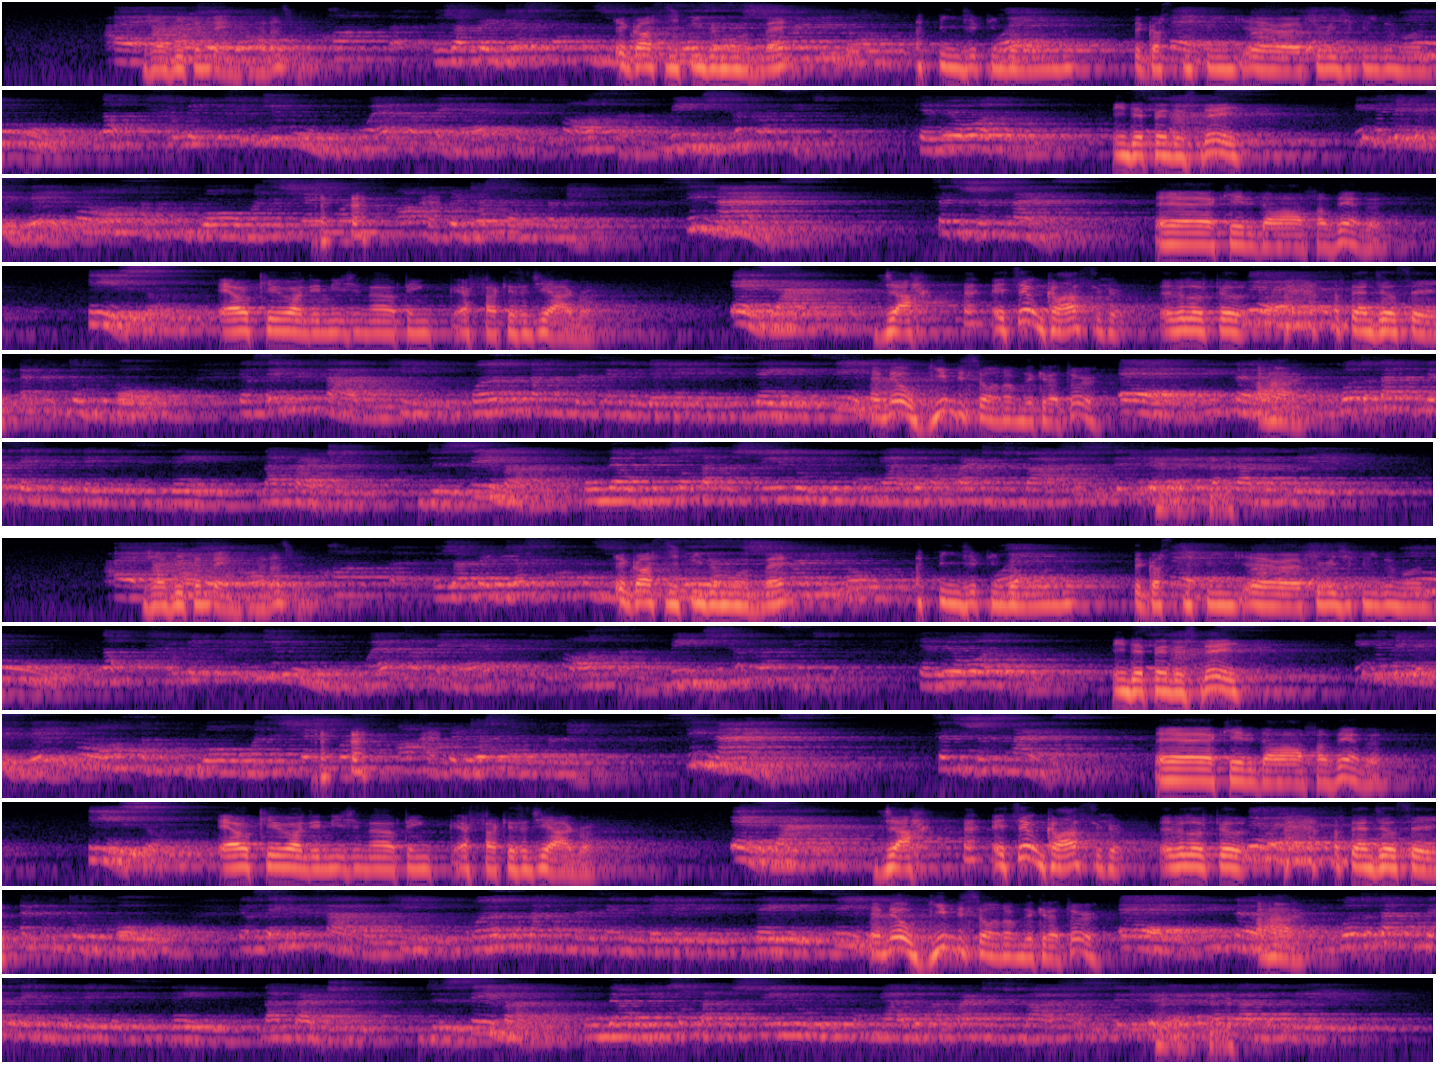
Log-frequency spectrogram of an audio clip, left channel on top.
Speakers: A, on the left (about 60°); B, on the right (about 85°).
A: A,
B: Já
A: a Armagedon,
B: vi também, várias vezes.
A: nossa, eu já perdi as contas de
B: Você
A: quantas
B: gosta de
A: vezes
B: fim do
A: eu assisti
B: mundo, né?
A: a Armagedon.
B: <laughs> Fim de fim
A: Oi?
B: do mundo. Você gosta
A: É,
B: de fim,
A: nossa,
B: é,
A: e,
B: filme de fim do
A: e
B: mundo.
A: o. Não, filme Fim de Mundo com extraterrestre, nossa, me indica que eu assisto. Quer ver outro?
B: Independence
A: Sinais.
B: Day,
A: Independência Day? Nossa, muito bom. Assisti, acho
B: <laughs>
A: que umas. Nossa, perdi as contas também. Sinais. Você assistiu Sinais?
B: é aquele da fazenda,
A: Isso,
B: é o que o alienígena tem é fraqueza de água.
A: exato.
B: Já. <laughs> Esse é um clássico, pelo, pelo,
A: Meu, é muito bom.
B: até onde eu sei.
A: É muito bom. Eu sempre falo que enquanto está acontecendo Independência Day lá em cima,
B: É Mel Gibson o nome do criador?
A: é, então,
B: Ah,
A: enquanto está acontecendo Independência Day na parte de cima, o Mel Gibson tá com os filhos e o cunhado na parte de baixo, <laughs> subterrânea
B: meu
A: da
B: Deus.
A: casa dele,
